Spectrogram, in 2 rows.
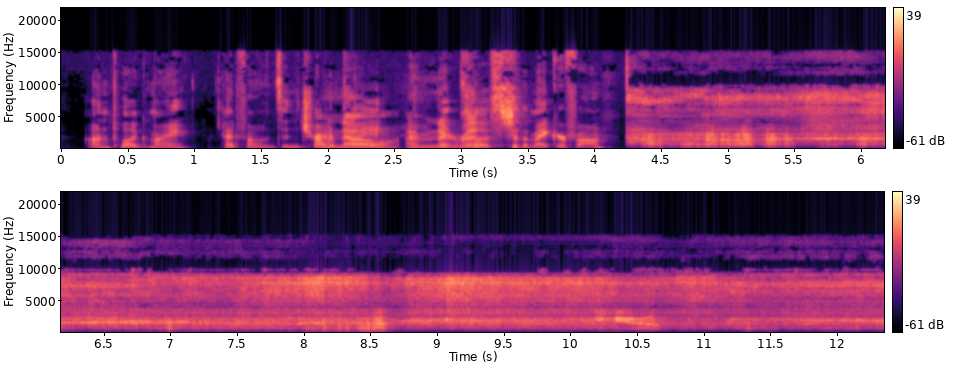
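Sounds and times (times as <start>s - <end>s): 
speech: 0.2s - 4.3s
purported dolphin singing with squealing scream-like whistles: 4.3s - 12.3s
steady hiss: 4.3s - 12.3s.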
